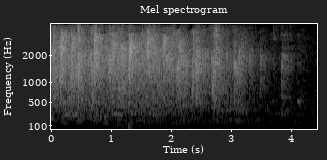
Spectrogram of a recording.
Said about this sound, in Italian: E facciamo un altro applauso al Signore, perché Lui se lo merita.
